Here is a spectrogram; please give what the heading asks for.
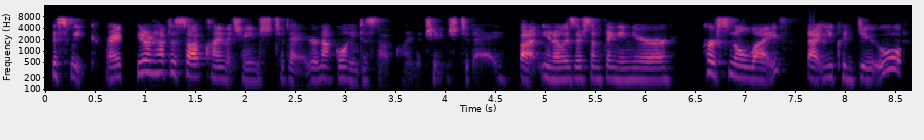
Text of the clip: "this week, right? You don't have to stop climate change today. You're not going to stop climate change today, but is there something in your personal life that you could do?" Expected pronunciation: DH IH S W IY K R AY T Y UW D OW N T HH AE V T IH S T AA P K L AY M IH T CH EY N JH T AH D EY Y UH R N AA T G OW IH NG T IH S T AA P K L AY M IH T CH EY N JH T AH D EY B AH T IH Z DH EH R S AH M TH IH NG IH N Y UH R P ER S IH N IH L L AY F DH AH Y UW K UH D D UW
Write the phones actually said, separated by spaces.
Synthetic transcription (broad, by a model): DH IH S W IY K R AY T Y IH D OW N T HH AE F T IH S T AA P K L AY M IH T CH EY N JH T AH D EY Y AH R N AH T G OW IH NG T IH S T AA P K L AY M IH T CH EY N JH T AH D EY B AH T IH Z DH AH R S AH M TH IH NG IH N Y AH R P ER S N L L AY F DH AH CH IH K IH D D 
